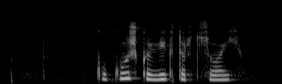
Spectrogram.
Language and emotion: Russian, neutral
